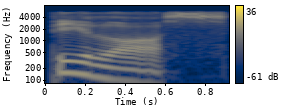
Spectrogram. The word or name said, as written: Pilos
